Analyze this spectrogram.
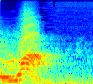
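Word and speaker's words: Moivre: se llama fórmula de mar se escribe así muy secreto se pronuncia fórmula de mar que nos dice esa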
